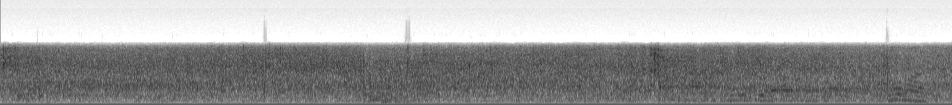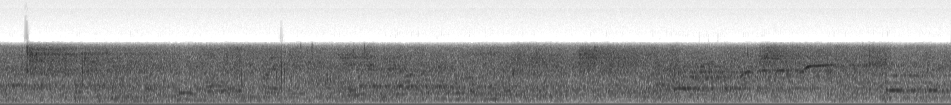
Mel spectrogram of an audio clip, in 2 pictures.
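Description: Young players chatter and call out in a large echoing rink.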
